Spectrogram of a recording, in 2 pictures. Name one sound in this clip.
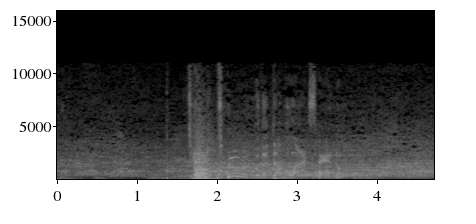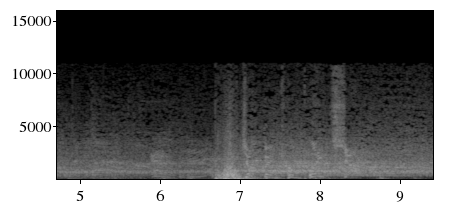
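A crowd cheers loudly throughout.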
